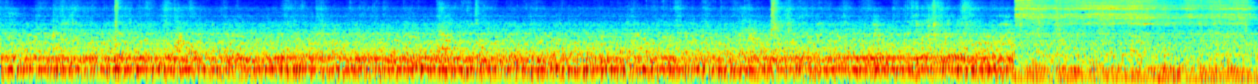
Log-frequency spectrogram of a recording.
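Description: Steady low machine hum, with a few faint clicks over it. About three-quarters of the way through it changes abruptly to a steady hiss over a lower hum.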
